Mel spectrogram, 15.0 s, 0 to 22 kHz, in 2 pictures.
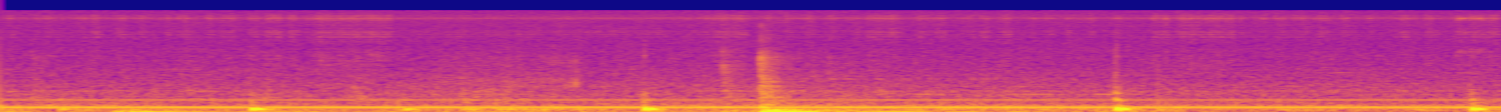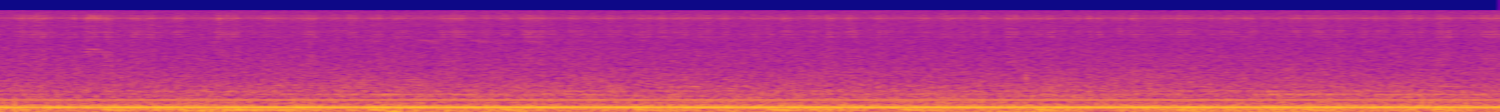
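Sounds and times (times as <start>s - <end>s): low thumps: 0.0s - 5.9s
steady low hum: 0.0s - 15.0s.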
